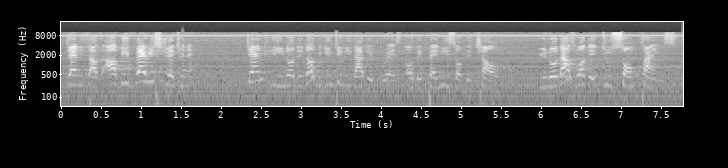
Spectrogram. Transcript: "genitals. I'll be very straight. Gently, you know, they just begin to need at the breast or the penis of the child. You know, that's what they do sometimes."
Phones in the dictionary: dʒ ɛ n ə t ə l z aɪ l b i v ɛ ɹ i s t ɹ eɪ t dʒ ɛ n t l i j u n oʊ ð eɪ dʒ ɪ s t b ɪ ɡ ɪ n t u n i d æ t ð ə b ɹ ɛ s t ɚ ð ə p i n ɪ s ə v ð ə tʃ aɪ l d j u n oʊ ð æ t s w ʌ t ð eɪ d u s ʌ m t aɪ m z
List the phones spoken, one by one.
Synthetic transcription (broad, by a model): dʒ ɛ n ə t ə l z aɪ l b i v ɛ ɹ i s t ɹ eɪ t dʒ ɛ n t l i j u n oʊ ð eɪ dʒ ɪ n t b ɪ ɡ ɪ n t u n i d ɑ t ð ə b ɹ ɛ s t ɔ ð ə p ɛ n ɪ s ə v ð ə tʃ aɪ l d j u n oʊ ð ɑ t s w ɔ t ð eɪ d u s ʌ m t aɪ m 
